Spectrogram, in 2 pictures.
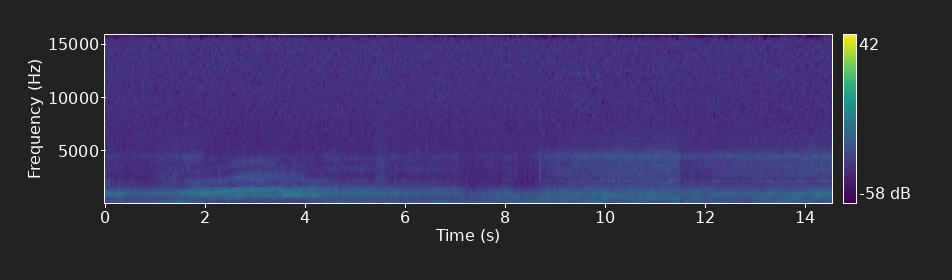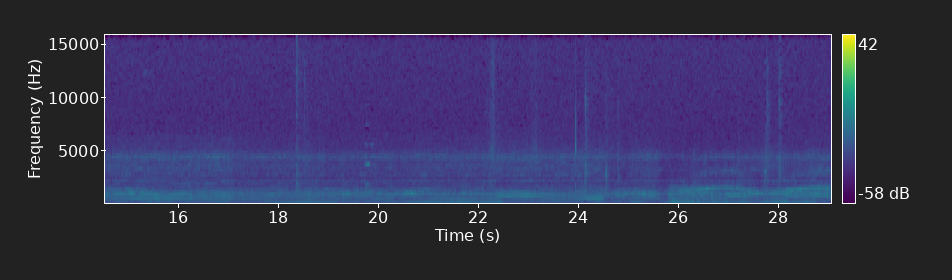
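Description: A racing game's car engine roars and revs steadily through speakers.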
